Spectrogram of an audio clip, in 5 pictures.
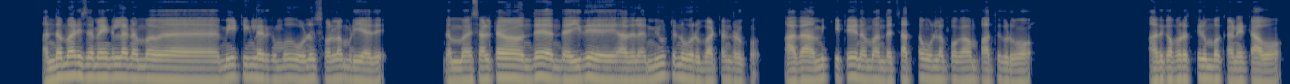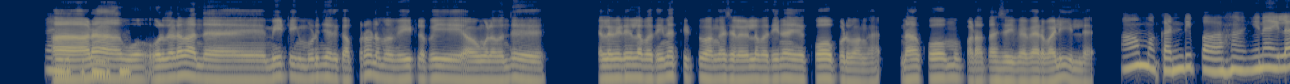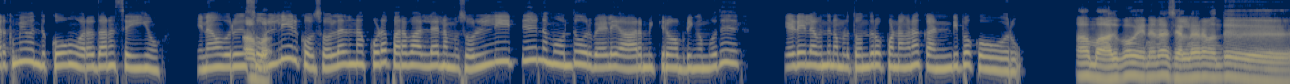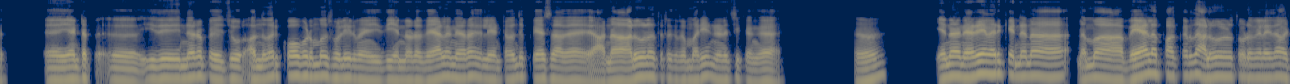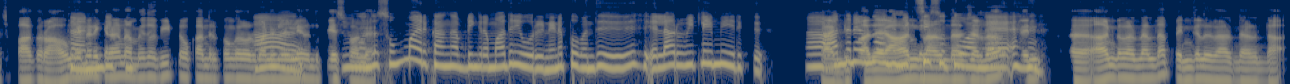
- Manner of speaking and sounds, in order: drawn out: "நம்ம"; in English: "மியூட்ன்னு"; other noise; in English: "கனெக்ட்"; drawn out: "அந்த"; chuckle; drawn out: "வந்து"; chuckle
- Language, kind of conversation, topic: Tamil, podcast, குழந்தைகள் இருக்கும்போது வேலை நேரத்தை எப்படிப் பாதுகாக்கிறீர்கள்?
